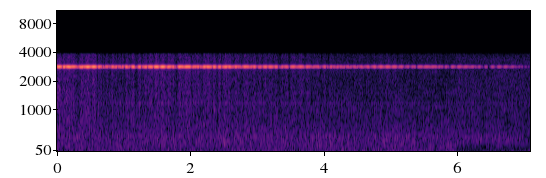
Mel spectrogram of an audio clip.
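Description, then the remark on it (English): A Tibetan meditation chime rings with one high, pure sustained tone that hangs steadily for several seconds and fades very slowly, over a soft background hiss with no voices. “They start and they end their meditations with chimes, and just listen to this.”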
